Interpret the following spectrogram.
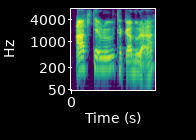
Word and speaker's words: Akiteru Takamura: As a pronunciation, Akiteru Takamura is very similar to Japanese pronunciation.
